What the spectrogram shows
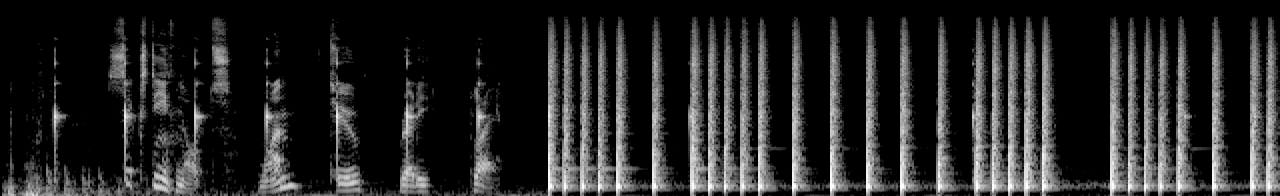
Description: sixteenth notes

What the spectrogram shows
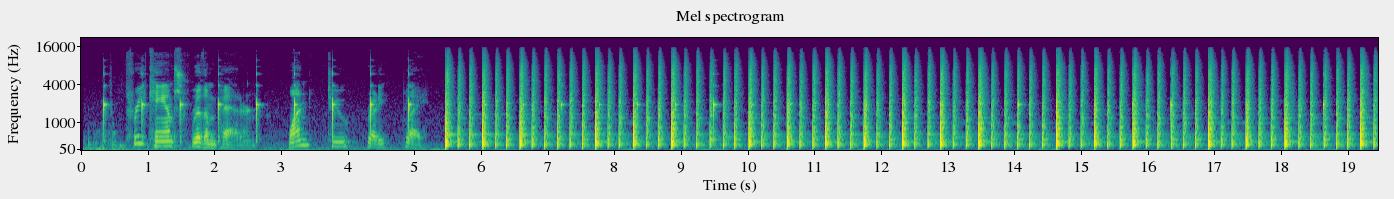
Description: three camps rhythm pattern

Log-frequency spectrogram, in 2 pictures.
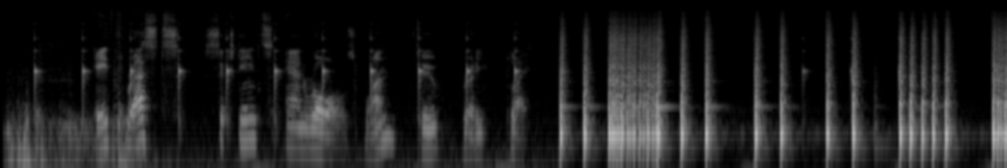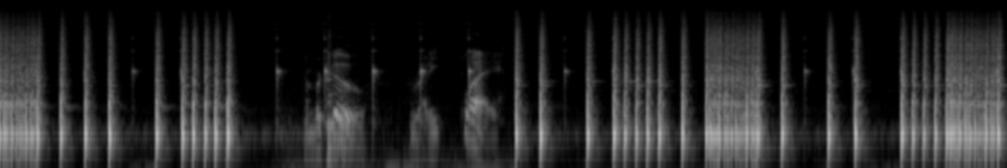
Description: eighth rests sixteenths and rolls

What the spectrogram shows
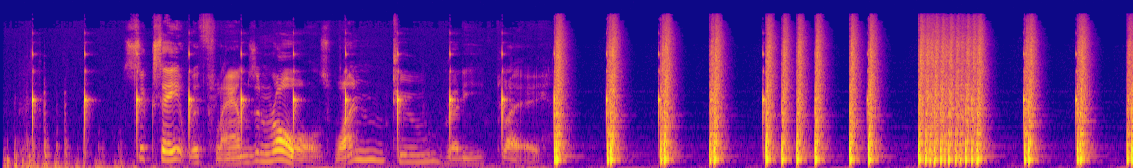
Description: six eight with flams and rolls

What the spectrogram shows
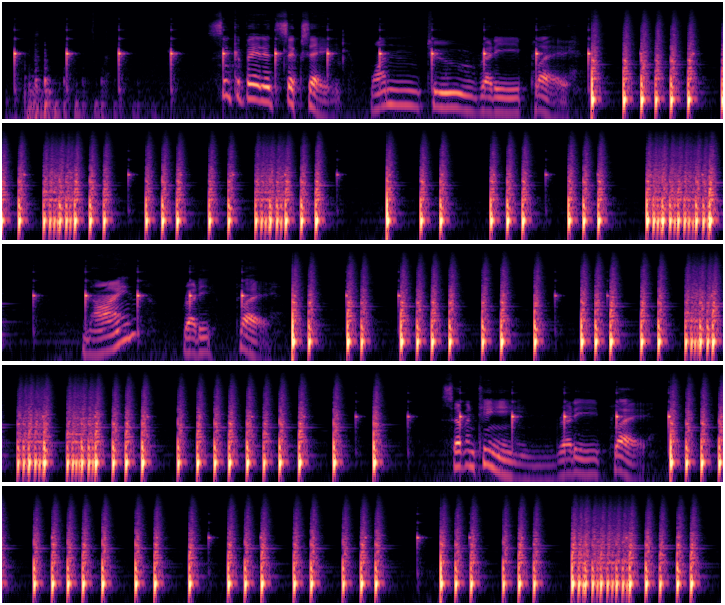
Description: syncopated six-eight

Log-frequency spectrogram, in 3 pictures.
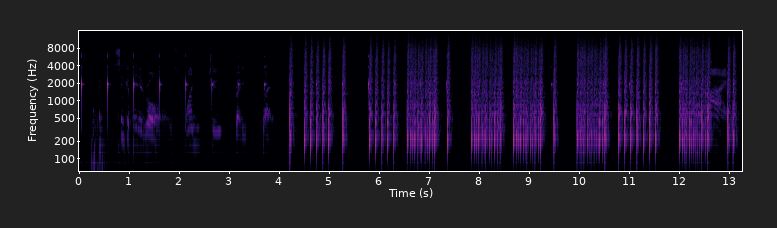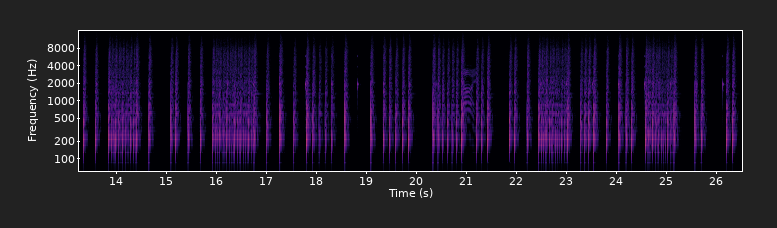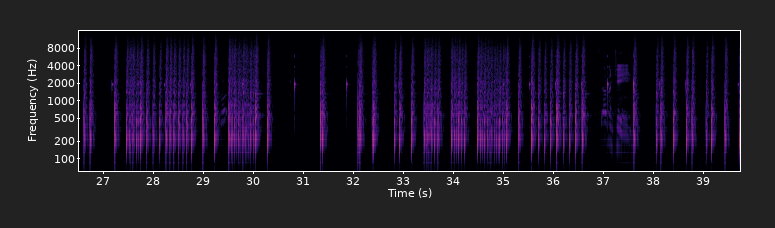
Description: syncopated rolls

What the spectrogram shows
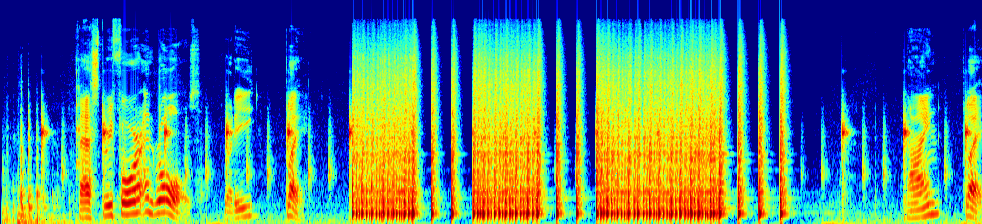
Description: fast three-four and rolls

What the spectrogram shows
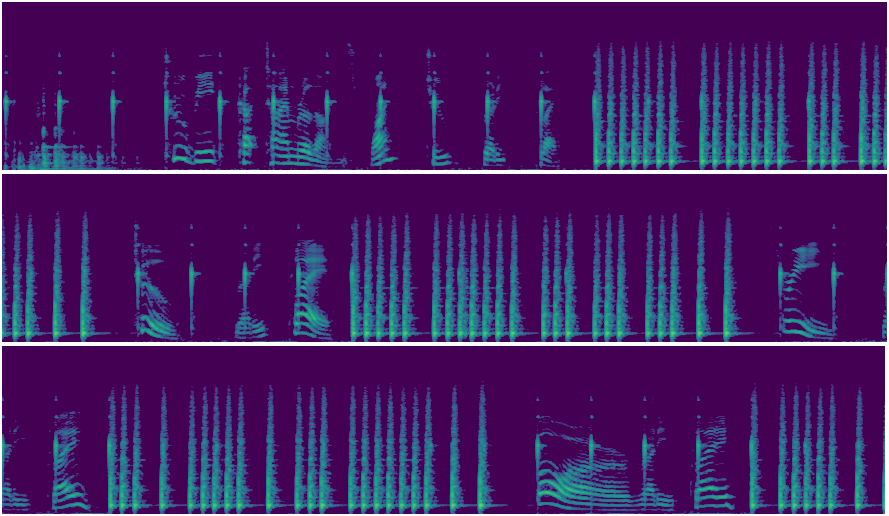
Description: two beat cut time rhythms

